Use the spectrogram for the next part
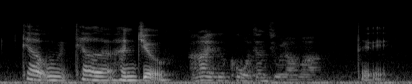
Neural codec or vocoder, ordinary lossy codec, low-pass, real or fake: none; none; none; real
